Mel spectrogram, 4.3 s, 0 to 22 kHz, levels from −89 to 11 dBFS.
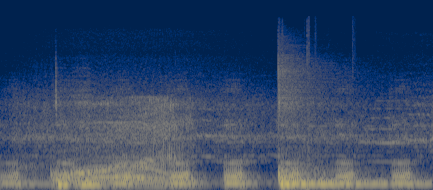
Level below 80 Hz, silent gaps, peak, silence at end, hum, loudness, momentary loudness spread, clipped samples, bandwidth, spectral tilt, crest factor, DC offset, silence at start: -34 dBFS; none; -8 dBFS; 0 s; none; -28 LUFS; 9 LU; under 0.1%; 9.8 kHz; -7 dB/octave; 18 dB; under 0.1%; 0 s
